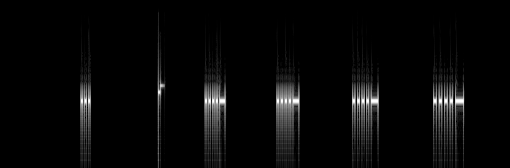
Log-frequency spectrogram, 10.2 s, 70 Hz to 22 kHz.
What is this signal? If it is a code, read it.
Morse code, heard as a keyed tone, about 30 wpm, spaced as for 7 wpm, 700 Hz. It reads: S 4444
